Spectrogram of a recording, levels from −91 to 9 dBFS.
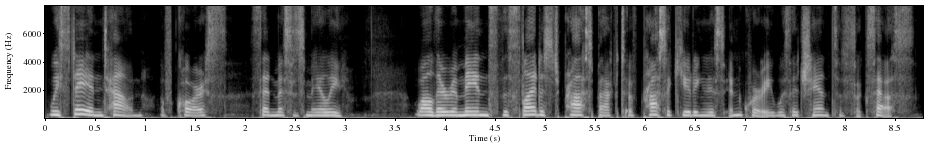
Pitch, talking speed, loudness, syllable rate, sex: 225 Hz, 165 wpm, -16 LUFS, 5.0 syllables/s, female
